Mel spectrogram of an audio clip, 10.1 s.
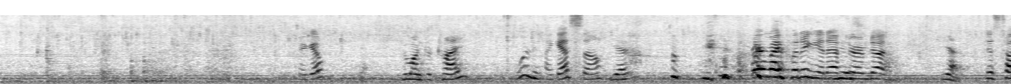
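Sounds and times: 
food frying in oil in a wok: 0.0s - 10.1s
speech: 3.1s - 10.1s.

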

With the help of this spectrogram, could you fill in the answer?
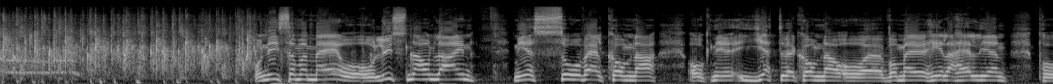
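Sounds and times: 
audience applause: 0.0s - 3.0s
speech: 2.6s - 10.5s.

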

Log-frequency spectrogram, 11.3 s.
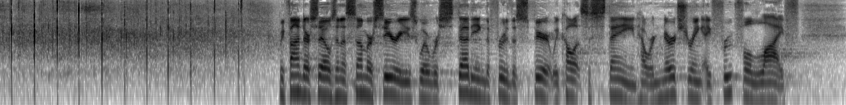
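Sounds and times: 
hand claps in a room during a church service: 0.0s - 3.8s
hiss: 0.0s - 11.2s
speech: 3.7s - 11.2s.

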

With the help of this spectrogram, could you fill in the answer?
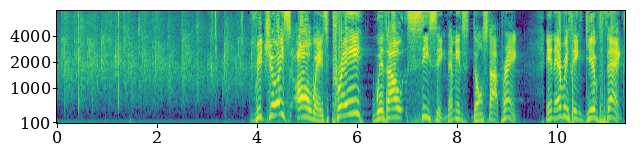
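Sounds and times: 
audience hand clapping: 0.0s - 4.6s
speech: 3.9s - 11.3s.

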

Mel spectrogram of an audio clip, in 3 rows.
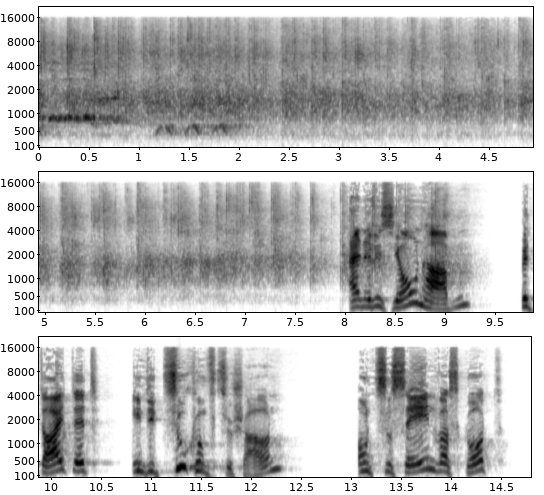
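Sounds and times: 
person whooping: 0.0s - 2.3s
audience applause: 0.0s - 9.2s
speech: 8.1s - 12.4s, 13.1s - 14.6s.

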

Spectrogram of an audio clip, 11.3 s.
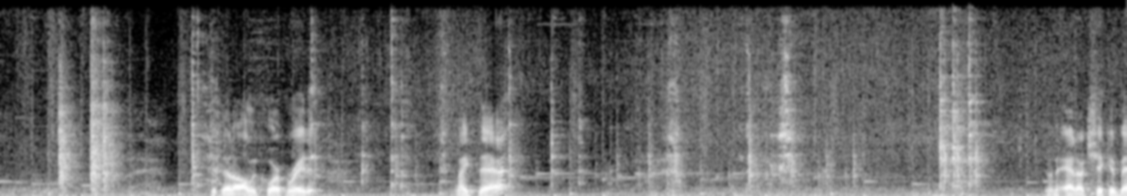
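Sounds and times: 
food sizzling in a hot pan: 0.0s - 11.2s
utensil scraping and stirring in a pan: 1.0s - 10.0s
speech: 2.1s - 3.3s, 4.6s - 5.2s, 10.5s - 11.2s.

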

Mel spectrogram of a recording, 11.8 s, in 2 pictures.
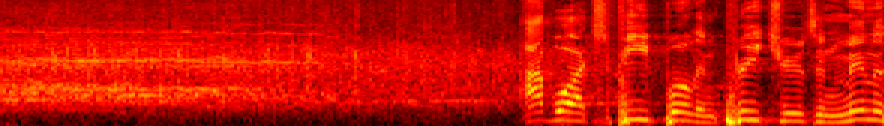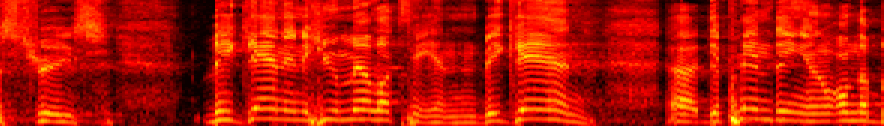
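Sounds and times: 
church congregation clapping: 0.0s - 4.4s
speech: 3.5s - 11.7s.

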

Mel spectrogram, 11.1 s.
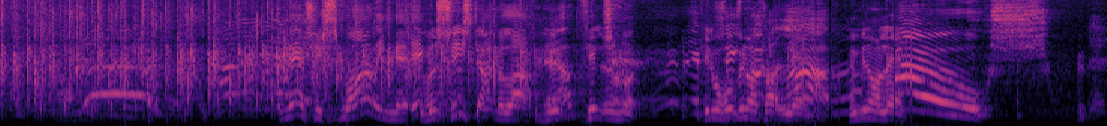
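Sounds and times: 
loud audience applause: 0.0s - 5.5s
speech: 2.8s - 11.0s.

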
